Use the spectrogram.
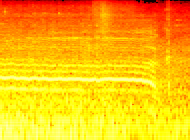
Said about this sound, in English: Truck!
